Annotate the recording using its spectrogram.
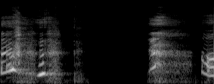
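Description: A woman's short, breathy gasps: a cluster of them in the first second, then a pause and one more near the end.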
